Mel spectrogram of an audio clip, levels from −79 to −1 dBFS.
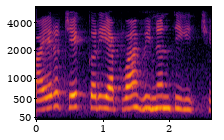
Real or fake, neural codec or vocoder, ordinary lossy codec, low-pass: real; none; none; 5.4 kHz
